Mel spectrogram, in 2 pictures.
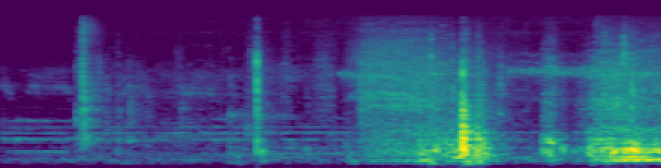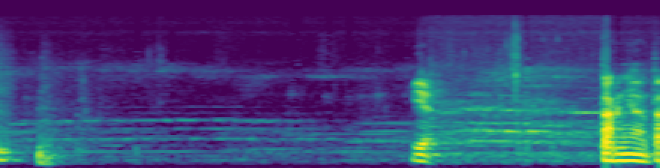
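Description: Music plays through the speaker with full tone, interrupted by a few knocks and handling bumps; the amplifier and speakers sound healthy.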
